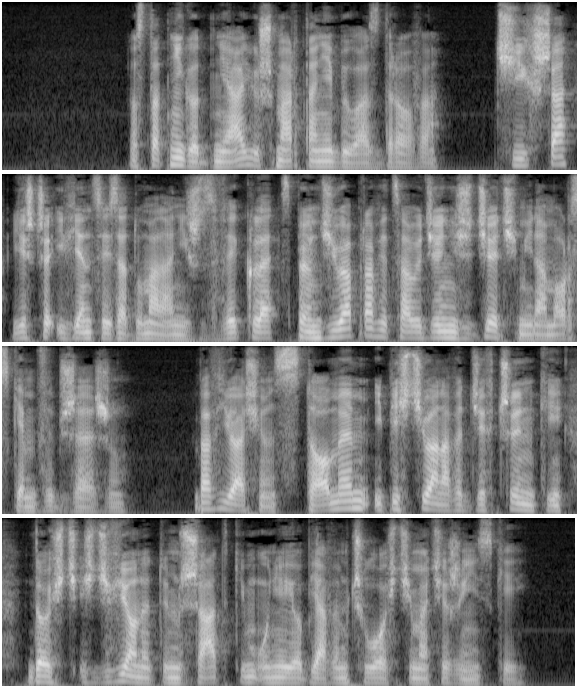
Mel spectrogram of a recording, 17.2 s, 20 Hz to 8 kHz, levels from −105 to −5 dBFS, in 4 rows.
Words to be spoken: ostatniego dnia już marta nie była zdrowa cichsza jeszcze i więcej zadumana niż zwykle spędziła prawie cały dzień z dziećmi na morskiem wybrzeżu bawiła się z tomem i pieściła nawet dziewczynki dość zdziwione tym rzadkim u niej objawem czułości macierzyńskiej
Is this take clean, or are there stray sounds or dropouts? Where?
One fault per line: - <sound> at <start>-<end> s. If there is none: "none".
none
